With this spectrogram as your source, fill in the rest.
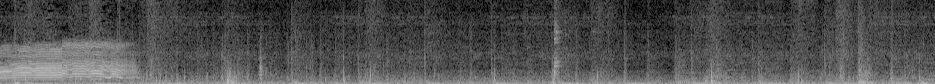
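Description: Sheep bleat repeatedly in the video game Moving Out, a wavering, loud cry at the start followed by busy footsteps and scuffling game sounds.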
